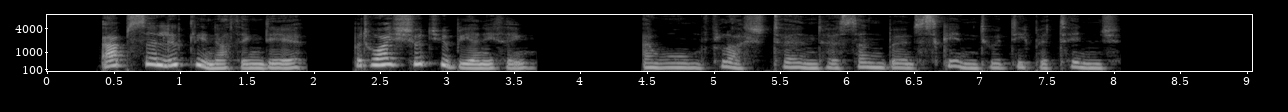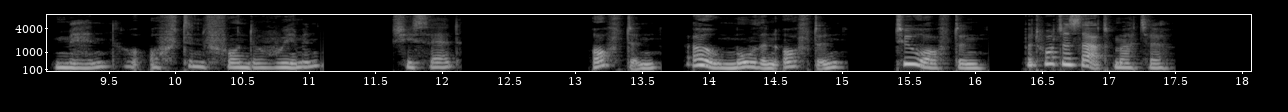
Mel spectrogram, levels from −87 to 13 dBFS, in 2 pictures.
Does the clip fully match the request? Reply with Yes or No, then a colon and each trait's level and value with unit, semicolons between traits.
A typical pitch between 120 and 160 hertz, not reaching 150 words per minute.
No: medium, 185 Hz; slow, 135 wpm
